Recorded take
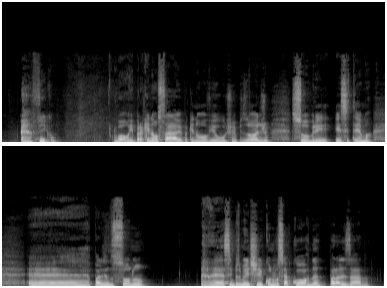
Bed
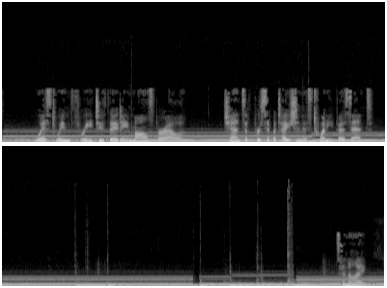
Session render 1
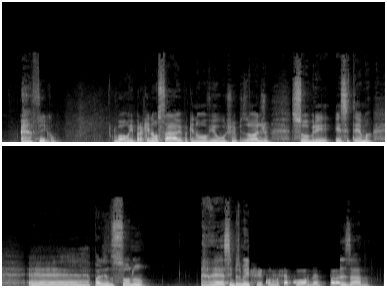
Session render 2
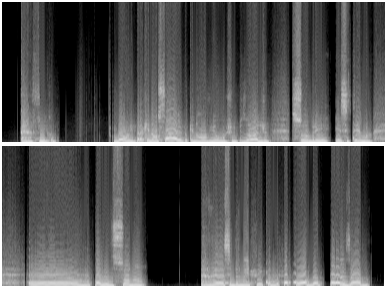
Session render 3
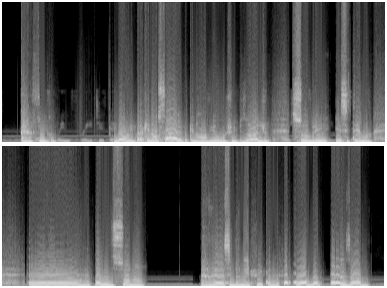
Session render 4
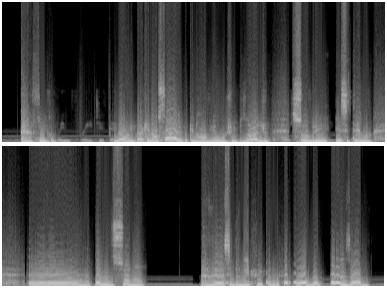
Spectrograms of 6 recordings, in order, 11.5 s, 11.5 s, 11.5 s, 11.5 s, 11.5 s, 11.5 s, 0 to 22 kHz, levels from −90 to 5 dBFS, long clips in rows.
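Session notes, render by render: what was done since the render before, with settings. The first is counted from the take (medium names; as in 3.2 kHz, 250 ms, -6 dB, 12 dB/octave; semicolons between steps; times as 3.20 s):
0.55–2.31 s: distance through air 84 m; 5.74–7.10 s: distance through air 140 m; 9.45–10.82 s: rippled Chebyshev low-pass 2.5 kHz, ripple 9 dB
waveshaping leveller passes 5
add bed -9 dB
trim -7 dB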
